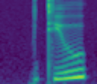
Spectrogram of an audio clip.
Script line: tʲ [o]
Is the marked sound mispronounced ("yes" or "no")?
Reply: yes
